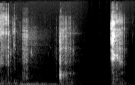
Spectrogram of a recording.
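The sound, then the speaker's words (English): Crisp crunching from someone biting into a pickle held to the microphone: a cluster of snaps, then two sharper crunches separated by brief silence. No talking. “First, we're going to do a bite into the mic and get the crunch factor.”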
